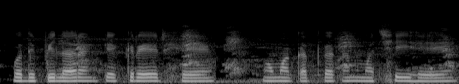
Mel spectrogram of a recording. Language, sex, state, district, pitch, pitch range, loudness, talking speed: Chhattisgarhi, male, Chhattisgarh, Raigarh, 160 Hz, 155-165 Hz, -29 LUFS, 170 wpm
